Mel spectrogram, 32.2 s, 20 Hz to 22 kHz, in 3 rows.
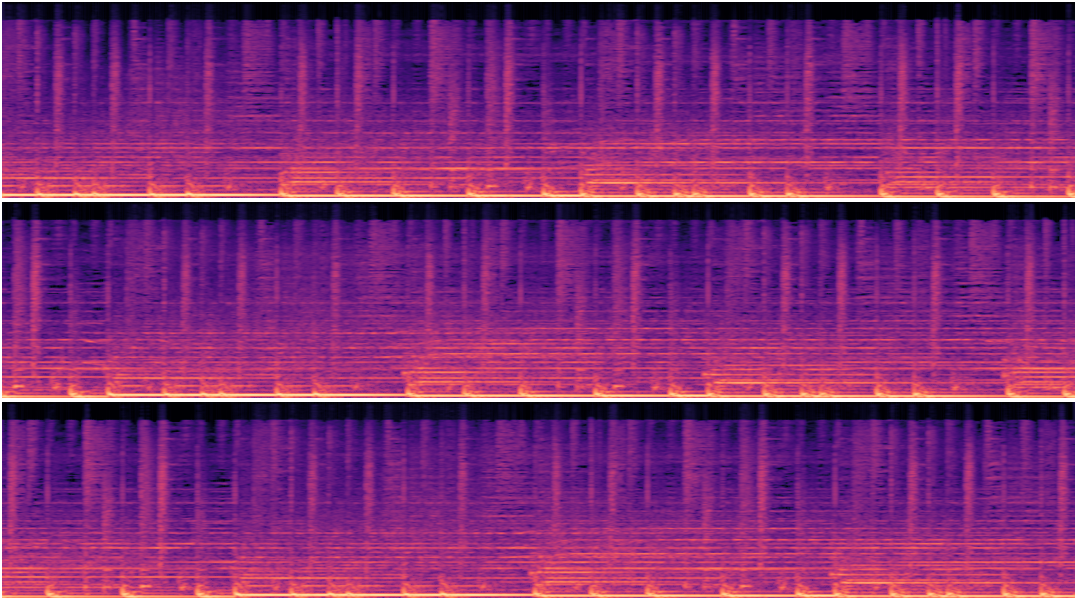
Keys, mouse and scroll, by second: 0.4-1.0 scroll up 1, 1.2 ctrl+r, 1.9 middle click, 2.8 ctrl+b, 4.5 Tab, 4.6 click, 4.8 scroll down 2, 5.1-5.6 middle drag, 5.6 scroll down 5, 5.9-6.6 shift+middle drag, 6.6 scroll up 1, 6.8-7.8 shift+middle drag, 7.8 scroll down 1, 8.1 middle click, 8.6 scroll up 2, 9.0-9.5 middle drag, 9.5-9.8 scroll up 2, 9.8 click, 10.2 Tab, 10.7 p, 14.1 middle click, 14.7 p, 15.5 Tab, 15.6 drag, 16.1 click, 16.3 right click, 17.1 ctrl+3, 17.5 ctrl+4, 17.8 click, 18.0 scroll down 1, 18.3-19.6 middle drag, 19.6 ctrl+3, 19.7 drag, 20.0 alt+middle drag, 20.9 ctrl+s, 22.8 drag, 23.3-23.9 shift+middle drag, 23.9 click, 24.1 Tab, 24.5 alt+middle click, 24.7 alt+middle click, 24.8 alt+z, 25.1 shift+middle click, 25.3 scroll up 1, 25.8 click, 27.4 alt+z, 27.7 click, 27.9-28.5 scroll up 6, 28.2 middle click, 29.0 2, 29.8 3, 30.1-30.4 scroll down 1, 30.4 alt+middle click, 30.7 alt+z.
